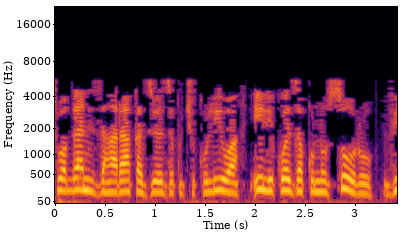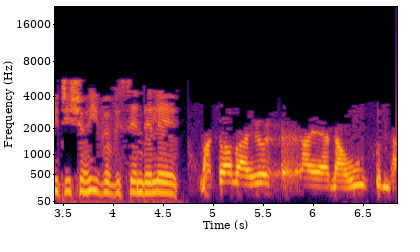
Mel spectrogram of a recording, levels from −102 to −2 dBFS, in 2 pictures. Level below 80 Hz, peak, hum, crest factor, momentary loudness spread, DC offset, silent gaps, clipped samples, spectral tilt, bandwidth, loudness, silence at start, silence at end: -52 dBFS; -4 dBFS; none; 16 dB; 6 LU; under 0.1%; none; under 0.1%; -4.5 dB/octave; 5.8 kHz; -19 LUFS; 0 s; 0 s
